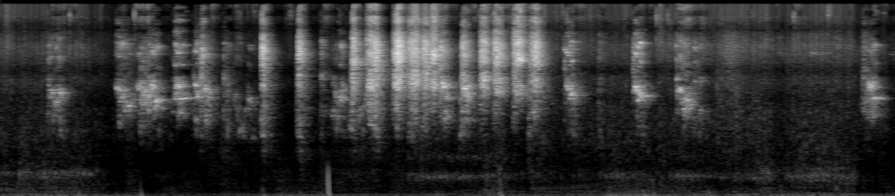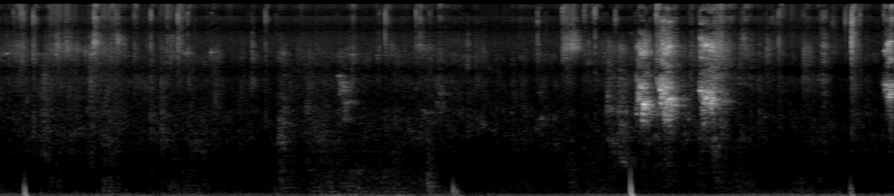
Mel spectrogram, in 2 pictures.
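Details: Scarlet-chested parrots newly placed in an aviary give high, thin chirps and twitters, with wing flutters and a low hum behind.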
